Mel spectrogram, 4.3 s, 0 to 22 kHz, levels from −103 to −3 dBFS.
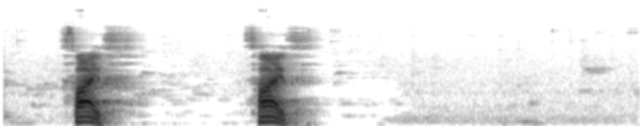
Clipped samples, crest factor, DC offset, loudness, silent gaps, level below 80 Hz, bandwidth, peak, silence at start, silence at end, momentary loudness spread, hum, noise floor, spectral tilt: under 0.1%; 24 dB; under 0.1%; -19 LUFS; none; -72 dBFS; 9 kHz; -2 dBFS; 0.5 s; 2.35 s; 7 LU; none; -80 dBFS; -5 dB/octave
